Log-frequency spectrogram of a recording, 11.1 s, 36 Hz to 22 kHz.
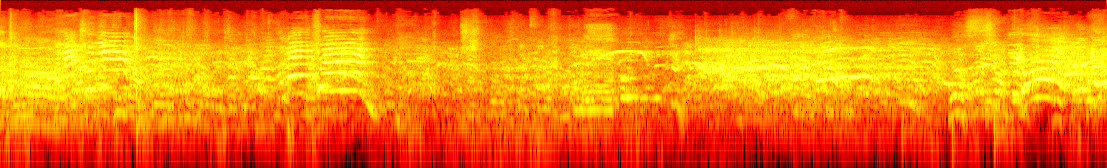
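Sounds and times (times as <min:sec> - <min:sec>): spectators shouting and chattering: 0:00.0 - 0:11.0.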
